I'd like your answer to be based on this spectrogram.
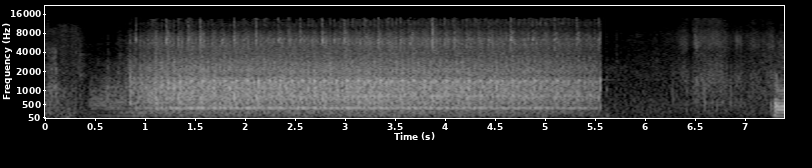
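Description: A sewing machine stitches a seam along a fabric's raw edge, running steadily for about five seconds at a close, even mechanical whir before stopping abruptly, followed by a brief quiet and a faint restart.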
